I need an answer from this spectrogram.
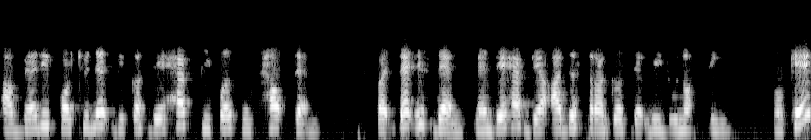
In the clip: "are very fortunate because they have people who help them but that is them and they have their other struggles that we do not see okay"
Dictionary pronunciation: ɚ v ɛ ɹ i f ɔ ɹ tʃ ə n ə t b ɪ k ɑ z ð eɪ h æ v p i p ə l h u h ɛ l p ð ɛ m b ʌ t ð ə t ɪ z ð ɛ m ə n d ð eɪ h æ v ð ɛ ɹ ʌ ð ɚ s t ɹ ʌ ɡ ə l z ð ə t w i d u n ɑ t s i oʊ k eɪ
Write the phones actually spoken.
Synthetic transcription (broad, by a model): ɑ v ɛ ɹ i f ɔ tʃ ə n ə t b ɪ k ɑ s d eɪ h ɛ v p i p ə l h u h ɛ l p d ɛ m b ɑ t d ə t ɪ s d ɛ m ə n d eɪ h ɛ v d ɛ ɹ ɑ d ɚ s t ɹ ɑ ɡ ə l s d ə t w i d u n ɑ t s i oʊ k eɪ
